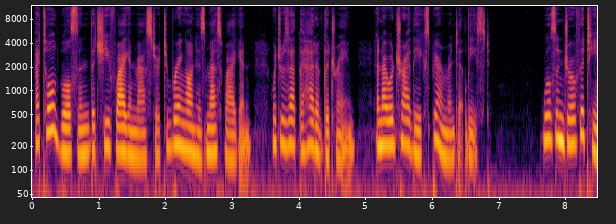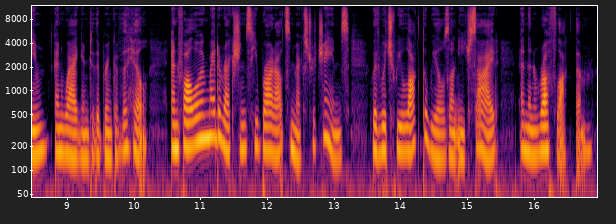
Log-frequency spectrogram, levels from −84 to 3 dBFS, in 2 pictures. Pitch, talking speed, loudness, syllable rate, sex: 185 Hz, 230 wpm, -19 LUFS, 5.6 syllables/s, female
